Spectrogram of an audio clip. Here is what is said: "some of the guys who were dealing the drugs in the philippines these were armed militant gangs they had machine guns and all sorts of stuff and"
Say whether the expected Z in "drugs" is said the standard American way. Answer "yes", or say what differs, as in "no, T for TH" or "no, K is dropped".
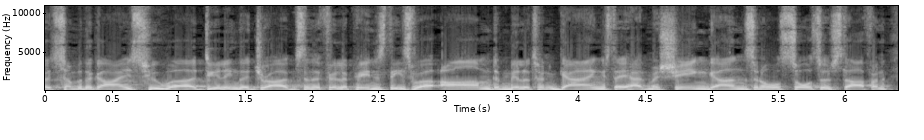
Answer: yes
